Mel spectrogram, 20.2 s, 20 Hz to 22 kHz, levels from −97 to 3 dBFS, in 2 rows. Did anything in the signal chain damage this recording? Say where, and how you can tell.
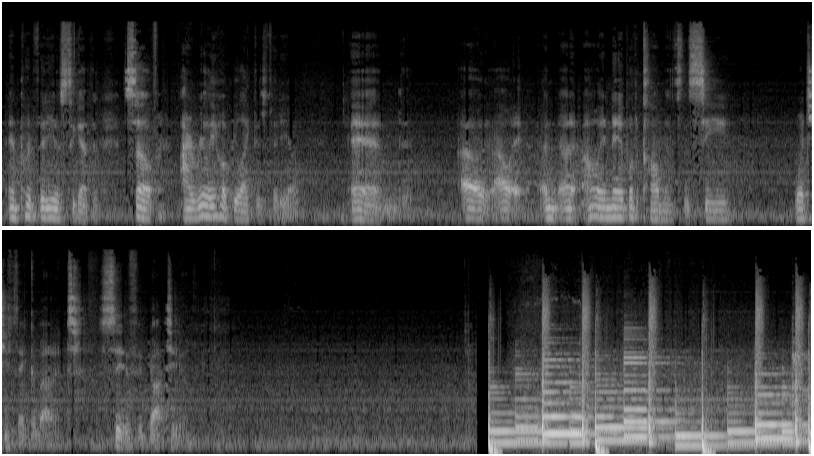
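No, nothing stood out on listening that would point to damage at any stage of the signal chain.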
